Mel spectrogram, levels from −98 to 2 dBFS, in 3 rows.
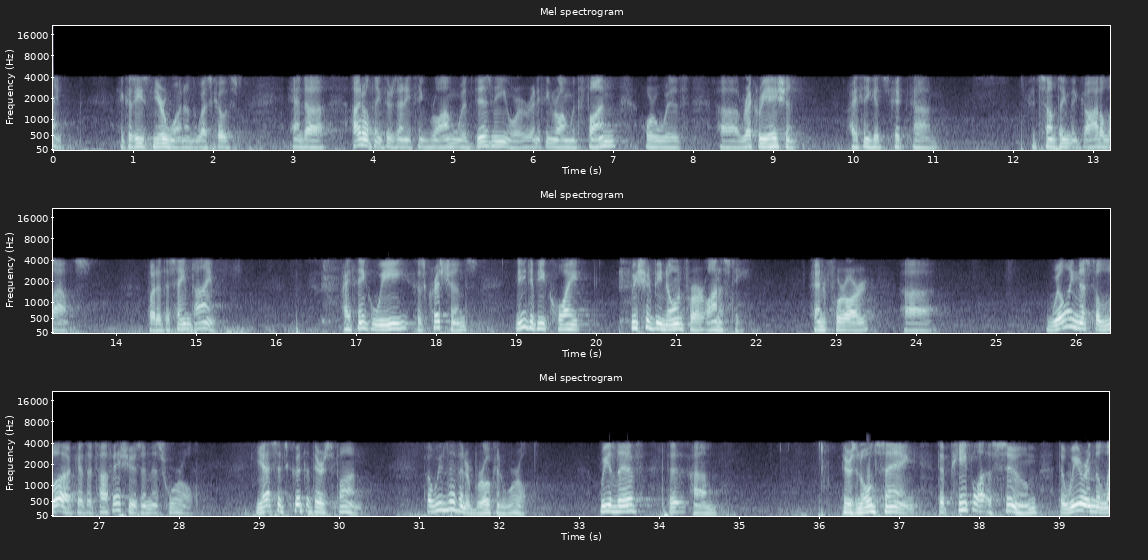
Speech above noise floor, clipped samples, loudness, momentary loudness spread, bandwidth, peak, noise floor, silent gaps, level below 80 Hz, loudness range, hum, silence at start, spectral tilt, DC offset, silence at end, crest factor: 31 dB; under 0.1%; -15 LUFS; 18 LU; 4.2 kHz; 0 dBFS; -45 dBFS; none; -36 dBFS; 5 LU; none; 0 s; -10.5 dB/octave; under 0.1%; 0 s; 16 dB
